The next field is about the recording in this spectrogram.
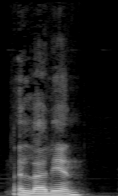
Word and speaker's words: El Darién: I just watched your latest episode where you reported from El Darién. Is that how you pronounce it? – Mm-hmm. El Darién.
